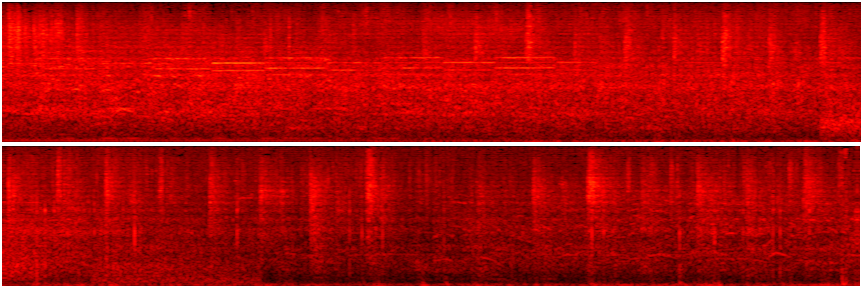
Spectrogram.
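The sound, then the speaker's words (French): Running footsteps pound up a staircase as someone flees up the floors of a building. Many quick, irregular thuds come through a dense, noisy background and grow sharper toward the end. “Vincent croit être poursuivi, vite monte les étages.”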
